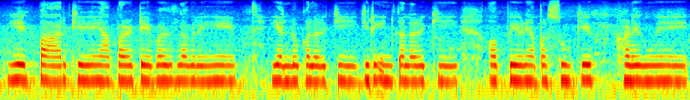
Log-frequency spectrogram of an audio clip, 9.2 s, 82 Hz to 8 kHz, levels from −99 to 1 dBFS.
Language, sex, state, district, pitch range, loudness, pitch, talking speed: Hindi, female, Bihar, Jahanabad, 195-205 Hz, -15 LUFS, 200 Hz, 155 wpm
